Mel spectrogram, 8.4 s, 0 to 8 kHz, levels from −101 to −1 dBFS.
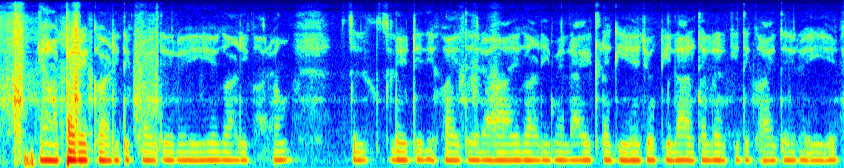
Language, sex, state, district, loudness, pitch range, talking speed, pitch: Hindi, female, Chhattisgarh, Korba, -24 LUFS, 145-150 Hz, 215 wpm, 145 Hz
